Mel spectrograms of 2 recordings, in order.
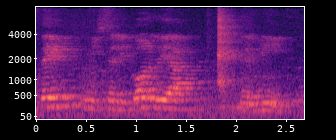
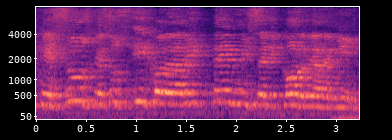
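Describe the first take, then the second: First: Softer, slow, lowering prayer; quiet, drawn-out plea for mercy; hushed plea. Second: Calling out high, voice climbing on the name; the blind man crying out for mercy; pleading call from the roadside. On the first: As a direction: pray it under the breath, slowly. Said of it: "Clamar aún más fuerte". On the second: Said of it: "comenzó a dar voces". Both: Acted.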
